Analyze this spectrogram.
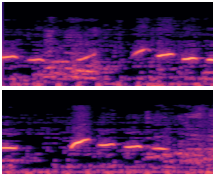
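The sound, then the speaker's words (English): Someone whistles a casual, wandering tune in three short phrases of rising and falling notes with brief pauses between, over a low background rumble. “What do? Just kind of keep whistling and...”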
